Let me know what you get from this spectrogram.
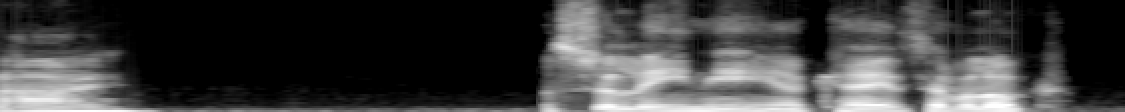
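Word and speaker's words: Cellini: would you go why why go for that chelini TR trust me it's the best looking up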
